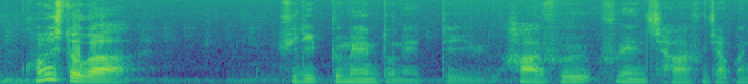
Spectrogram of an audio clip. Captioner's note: speaking in foreign language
